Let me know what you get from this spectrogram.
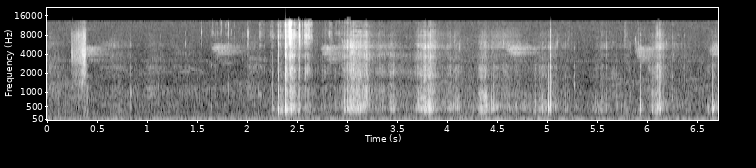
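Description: Crunchy breadstick dipped in Nutella and rolled in chocolate chips being bitten and chewed: a first bite, the loudest crunches about two seconds in, then steady crunching chews about every two-thirds of a second.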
